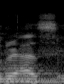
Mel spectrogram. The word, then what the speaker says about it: Grace: Thank you, Grass. It's an honor. – He's calling me Grass, please. It's not like grass, like weed grass. It's Grace in French. They pronounce it Grass, please.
